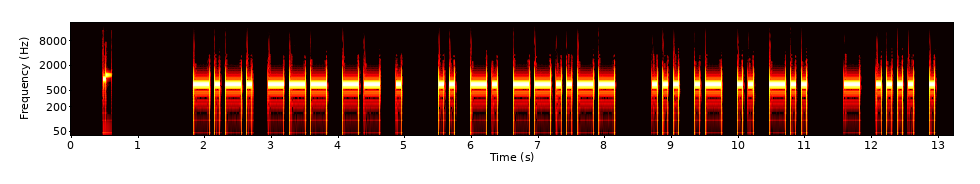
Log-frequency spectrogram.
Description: Morse code, heard as a keyed tone, about 15 wpm, 700 Hz. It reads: COME IN, SAID THE
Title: Sentences from Top 1000 Words 15wpm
